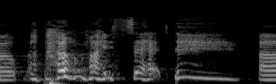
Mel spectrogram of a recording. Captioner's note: laughs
